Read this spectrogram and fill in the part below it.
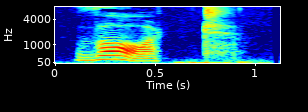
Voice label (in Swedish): "vart", Swedish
